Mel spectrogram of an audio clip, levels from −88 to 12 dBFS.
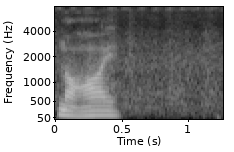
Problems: constant background noise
